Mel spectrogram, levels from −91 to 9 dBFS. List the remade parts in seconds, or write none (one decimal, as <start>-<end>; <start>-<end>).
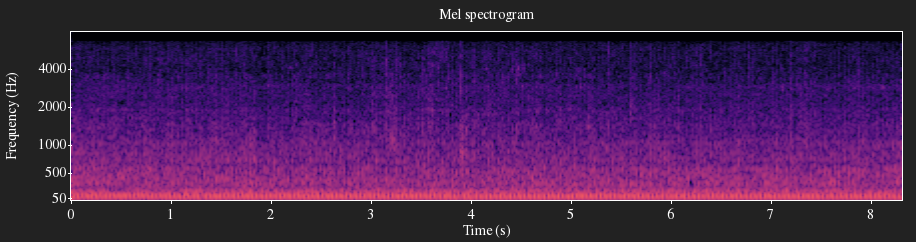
none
